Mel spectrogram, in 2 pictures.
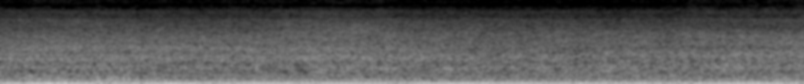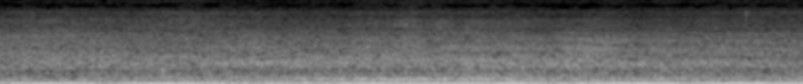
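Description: A car engine idling steadily, a low, even drone.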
